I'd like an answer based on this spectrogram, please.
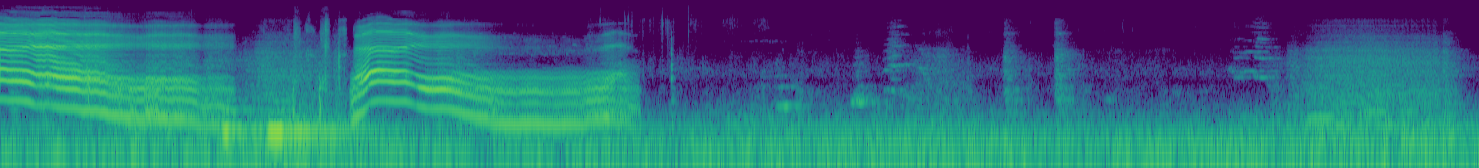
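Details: Feral cats mating on a cat island, one male approaching from behind while another is watched warily: a loud, strongly harmonic yowling wail that swoops down then rises sharply and sags again over about six seconds, followed by faint scuffling and low background hum.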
